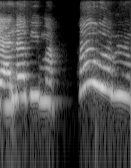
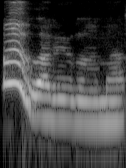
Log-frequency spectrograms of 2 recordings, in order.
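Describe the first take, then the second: First: High, loud coaxing "I love you"; sing-song baby talk to the dog; high pet-talk coaxing. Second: Low mock dog howl; dog-voiced demo.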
